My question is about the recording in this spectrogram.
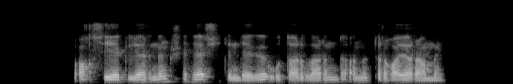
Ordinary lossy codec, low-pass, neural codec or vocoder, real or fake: Opus, 16 kbps; 7.2 kHz; none; real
